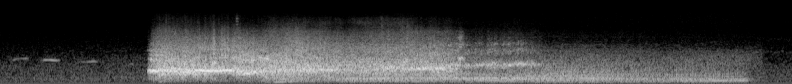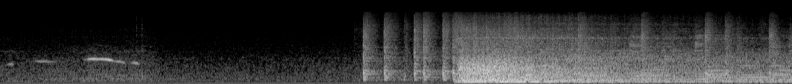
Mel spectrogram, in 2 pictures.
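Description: A car lurches off and speeds away with tires skidding and squealing, the loud engine roar and screech dropping out then returning in a second burst of revving and tire noise; no talking.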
